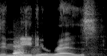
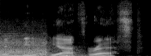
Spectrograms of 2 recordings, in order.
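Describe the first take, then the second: First: The phrase ends on an s sound. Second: The phrase ends on a t sound. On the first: The speaker calls it right. "I think it's in media res" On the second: The speaker calls it wrong. "It's definitely not supposed to be pronounced like that"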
